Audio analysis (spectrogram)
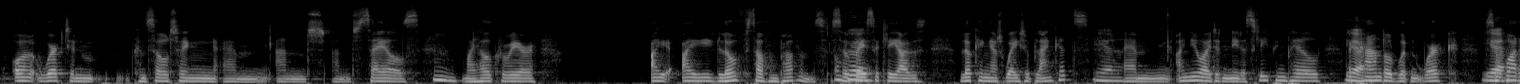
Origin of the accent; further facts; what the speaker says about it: Ireland; I grew up in Ireland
